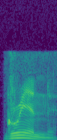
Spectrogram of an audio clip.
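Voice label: "grin", English, male; verb; i-ɪ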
